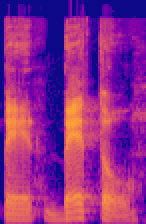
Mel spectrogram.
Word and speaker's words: Beto: Calls himself the affectionate name Beto is how you say that.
